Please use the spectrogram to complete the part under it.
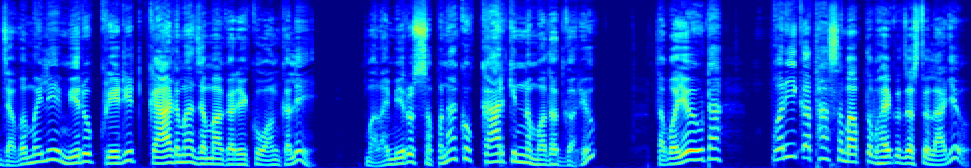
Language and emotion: Nepali, happy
